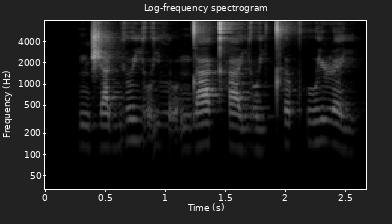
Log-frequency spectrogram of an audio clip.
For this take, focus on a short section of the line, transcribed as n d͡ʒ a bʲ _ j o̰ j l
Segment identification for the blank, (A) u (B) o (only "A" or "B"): B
